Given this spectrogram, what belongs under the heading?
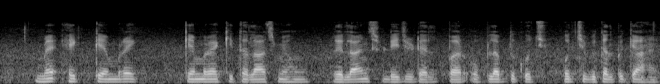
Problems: none marked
